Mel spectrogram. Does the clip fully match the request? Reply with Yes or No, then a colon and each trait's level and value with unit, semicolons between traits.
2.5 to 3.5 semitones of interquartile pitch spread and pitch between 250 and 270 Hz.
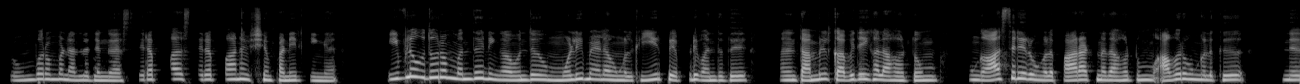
No: average, 3.2 semitones; high, 210 Hz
